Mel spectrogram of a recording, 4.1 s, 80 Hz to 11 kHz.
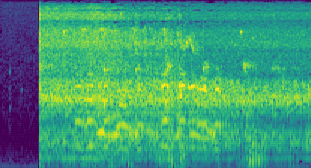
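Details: Two trumpeter swans flying away at about 400–500 m in central British Columbia in late March give hoarse, horn-like honks, repeated unevenly over a steady hiss of background noise.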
